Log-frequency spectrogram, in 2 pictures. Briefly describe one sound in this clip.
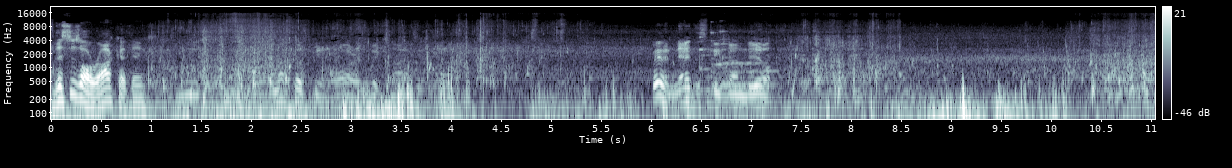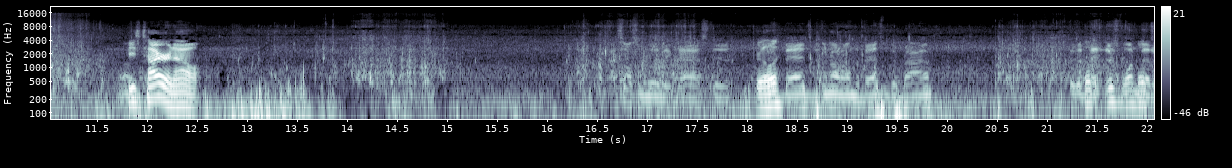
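A dog paddles and splashes through water.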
